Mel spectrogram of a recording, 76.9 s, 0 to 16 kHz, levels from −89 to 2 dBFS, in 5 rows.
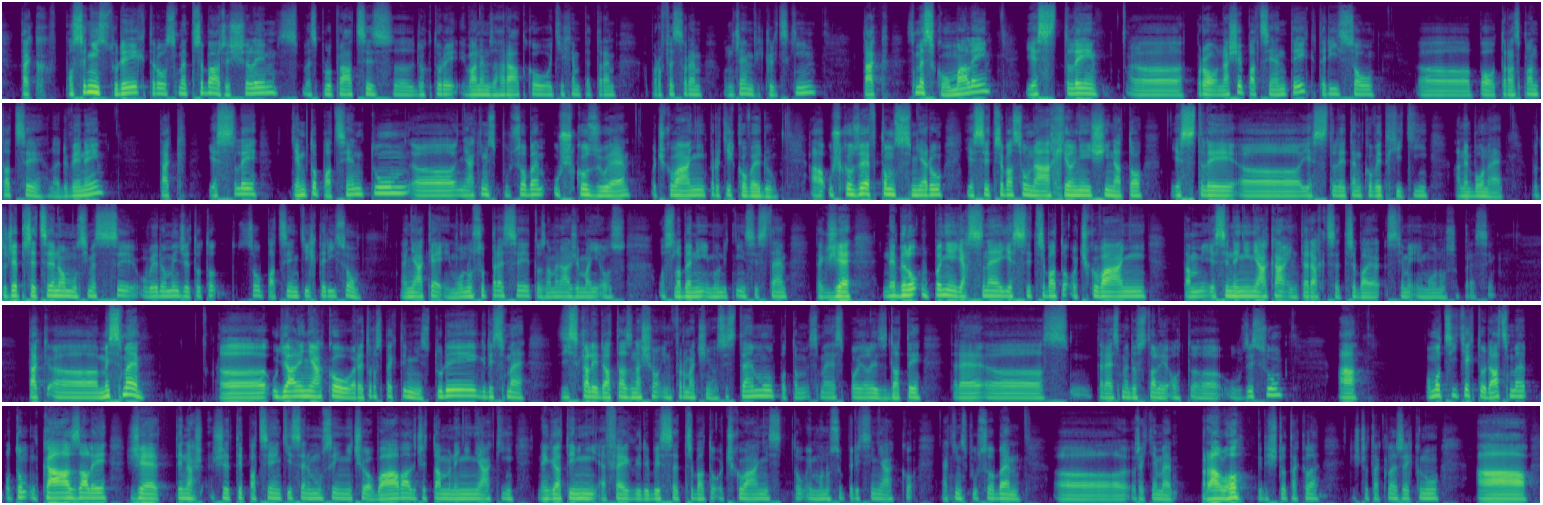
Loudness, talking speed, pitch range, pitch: -25 LUFS, 140 wpm, 125-150 Hz, 135 Hz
